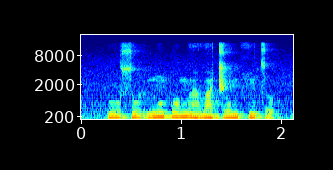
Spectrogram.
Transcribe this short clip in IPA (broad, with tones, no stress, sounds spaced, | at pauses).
uː˨ s uː˨ r ŋ ũ˦ ɓ oː˦ ŋ l ã˨ β a˨ d͡ʒ oː˨ ŋ h ĩ˦ t͡s ʊ˨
